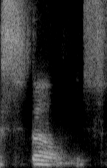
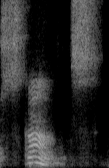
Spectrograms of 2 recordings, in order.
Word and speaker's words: scones: Today I'm going to talk a little bit about some tips and tricks to making scones or scones, depending on how you pronounce it.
